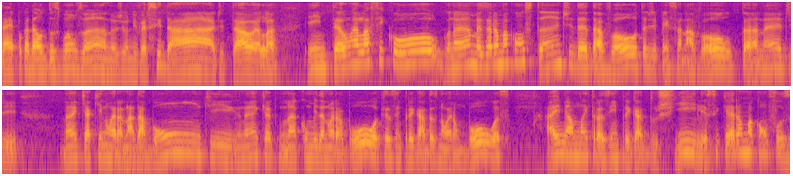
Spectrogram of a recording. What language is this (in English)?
Portuguese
